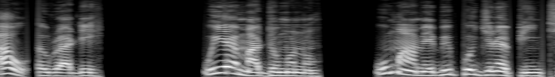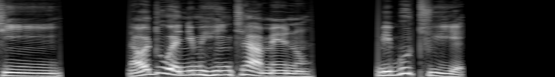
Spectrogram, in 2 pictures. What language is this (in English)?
Akan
